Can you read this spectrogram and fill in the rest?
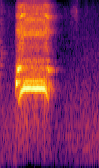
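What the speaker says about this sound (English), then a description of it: "Now this is an ITW whistle." An ITW survival whistle gives one short, shrill, piercing blast of about half a second, loud and close, followed by quiet.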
